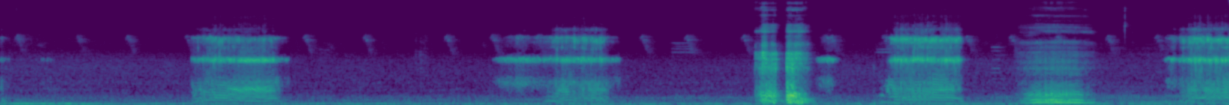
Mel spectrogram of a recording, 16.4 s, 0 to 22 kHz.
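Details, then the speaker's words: Man snoring loudly while others call him and joke that he answers through his snoring: loud rattling snores recurring with breaths, about 17 a minute, with a brief burst of voices partway through. "لا ترجم لكم. يحكي بالشخير. يقول لي ولي."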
